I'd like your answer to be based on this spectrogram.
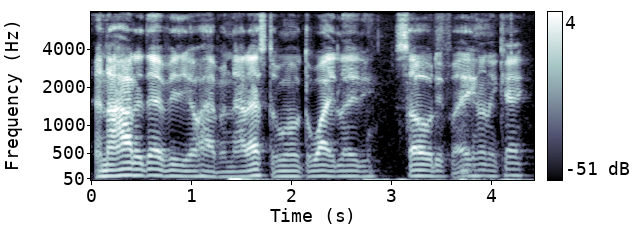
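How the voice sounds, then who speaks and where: A man's voice: low-pitched, little pitch movement, fast. A man hosting a podcast in casual chat, giving brief reactions and short questions.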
